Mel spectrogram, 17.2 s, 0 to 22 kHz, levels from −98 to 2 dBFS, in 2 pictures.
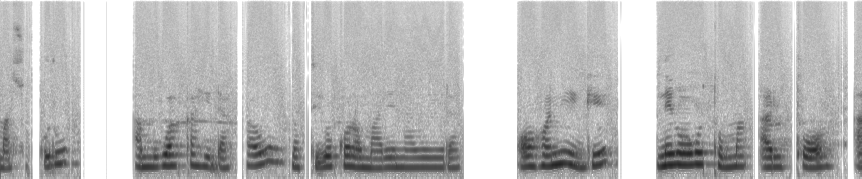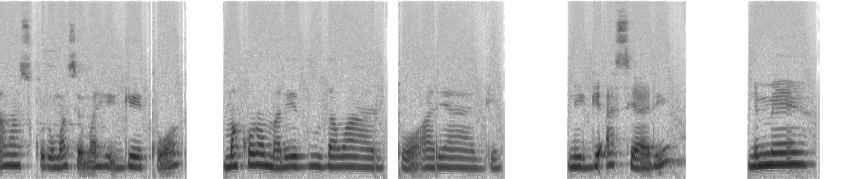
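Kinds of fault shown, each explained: Low bit depth without dither: Grainy distortion runs through the whole speech clip and tracks the signal, roughening quiet stretches and making the softest moments sputter or drop out. The error sits around 30 dB below the signal, consistent with likely rounding to about 7 bits without dither.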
